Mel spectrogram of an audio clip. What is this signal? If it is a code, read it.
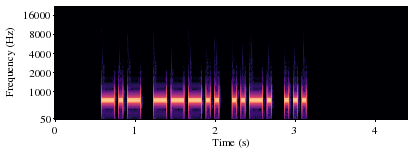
Morse code, heard as a keyed tone, about 22 wpm, 700 Hz. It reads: K8FS
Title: USA Call Signs - 4 Characters - Repeated 3x - 22wpm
